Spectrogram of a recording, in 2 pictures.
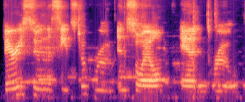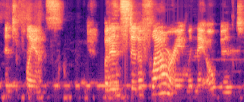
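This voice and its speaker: A woman reading a legend aloud in an expressive storytelling style. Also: mid-range voice, a little slow, low-quality recording. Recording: music behind the voice. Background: music.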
